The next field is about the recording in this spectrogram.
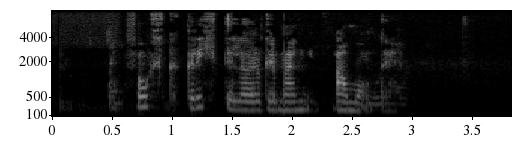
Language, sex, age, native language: Icelandic, female, 30-39, Icelandic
